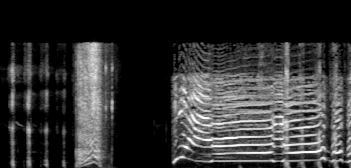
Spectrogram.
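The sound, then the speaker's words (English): A quick series of raspy zipper pulls ends, then after a brief silence a loud, drawn-out pained wail rises, holds at a high pitch, and breaks into shaky cries at the end. “This is the professional equivalent of getting your dick stuck in your zipper.”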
